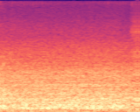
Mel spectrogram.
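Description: Steady background noise, a low rumble with a fainter hiss over it, with no distinct events.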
